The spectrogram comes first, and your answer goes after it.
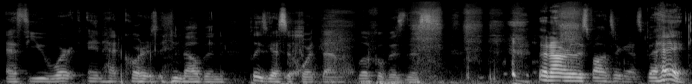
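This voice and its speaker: Male host for a casual interview show, medium pitch, informal and jokey delivery. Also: normal speed, background noise.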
